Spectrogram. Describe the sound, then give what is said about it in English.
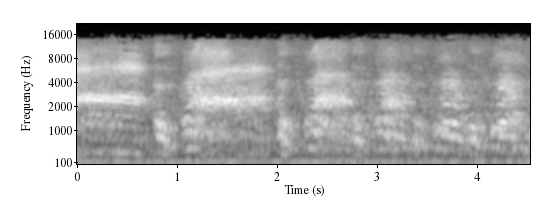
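A newborn baby cries during his first bath in repeated high, wavering wails with short gasping breaks between them, loud and continuous over a steady low hum in the background. “This is the sound of baby's first bath.”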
